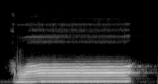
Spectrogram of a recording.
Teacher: জিহ্বার আগার উল্টা পিঠ তার বরাবর উপরে তালের সঙ্গে লাগিয়ে উচ্চারিত হয়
